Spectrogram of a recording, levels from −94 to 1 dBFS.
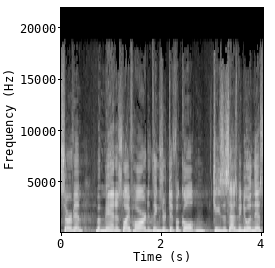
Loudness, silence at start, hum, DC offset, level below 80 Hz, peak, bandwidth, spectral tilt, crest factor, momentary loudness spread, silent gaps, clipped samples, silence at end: -16 LUFS; 0 s; none; under 0.1%; -44 dBFS; 0 dBFS; 18.5 kHz; -4.5 dB/octave; 14 dB; 5 LU; none; under 0.1%; 0 s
